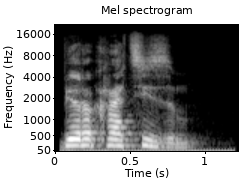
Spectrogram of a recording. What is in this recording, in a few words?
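"bürokratizm", Azerbaijani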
